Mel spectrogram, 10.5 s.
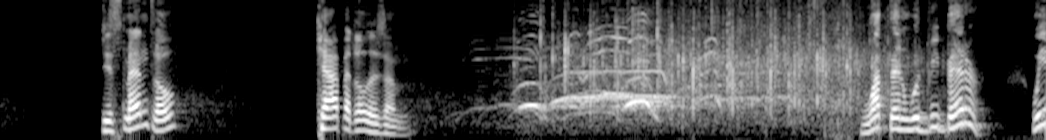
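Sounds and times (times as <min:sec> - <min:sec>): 
speech: 0:01.0 - 0:01.8, 0:03.2 - 0:04.2, 0:08.6 - 0:10.4
crowd whooping and cheering: 0:04.5 - 0:09.2
audience applause: 0:04.8 - 0:09.8.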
